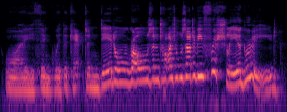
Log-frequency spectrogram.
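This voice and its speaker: A woman uses a put-on character voice, talking at a fairly slow pace with a fairly high pitch. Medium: read story. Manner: menacing.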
